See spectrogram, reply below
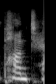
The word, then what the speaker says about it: ponte: Ponte? Is it like? – There we go. Yes, say with an accent.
